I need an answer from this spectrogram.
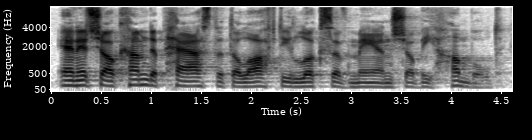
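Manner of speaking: declaimed Bible-style verse, pressing on each "upon"; scripture reading. Acted. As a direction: read the verses out firmly to a congregation. Reads scripture aloud to congregation.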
